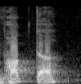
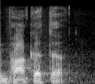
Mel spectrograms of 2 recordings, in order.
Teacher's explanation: sometimes in Bengali they insert an extra vowel.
